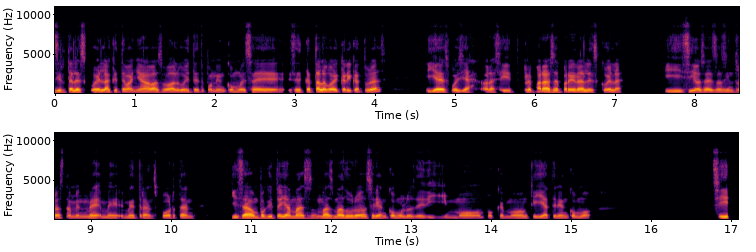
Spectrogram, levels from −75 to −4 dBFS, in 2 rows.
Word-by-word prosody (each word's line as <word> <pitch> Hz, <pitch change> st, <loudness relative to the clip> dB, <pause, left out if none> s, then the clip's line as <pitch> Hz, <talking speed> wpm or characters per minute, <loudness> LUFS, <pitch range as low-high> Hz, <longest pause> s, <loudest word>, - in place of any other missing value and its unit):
antes -, -, -7 dB
de 185 Hz, -, +3 dB
irte 170 Hz, +2 st, +2 dB
a -, -, +4 dB
la -, -, +8 dB
escuela, 135 Hz, +4 st, +3 dB
que -, -, -6 dB
te -, -, -3 dB
bañabas 115 Hz, +7 st, +1 dB
o 125 Hz, -, +1 dB
algo, 120 Hz, +7 st, +1 dB
y 170 Hz, -, -6 dB
te 125 Hz, -, -3 dB
te -, -, -16 dB
ponían 120 Hz, 0 st, -6 dB
como 155 Hz, +1 st, -2 dB
ese 145 Hz, -5 st, 0 dB
ese 165 Hz, 0 st, -3 dB
catálogo -, -, +5 dB
de -, -, +4 dB
caricaturas, -, -, +1 dB, 0.5 s
y 135 Hz, -, -7 dB
ya 130 Hz, -, +7 dB
después 135 Hz, +1 st, +4 dB
ya, -, -, -1 dB
ahora 120 Hz, -, -1 dB
sí, 120 Hz, -1 st, -5 dB
prepararse 145 Hz, +8 st, +3 dB
para 140 Hz, -, +2 dB
ir 145 Hz, -, +5 dB
a 155 Hz, -, +6 dB
la 135 Hz, -, +3 dB
escuela. 125 Hz, -2 st, -1 dB, 0.5 s
Y 130 Hz, +1 st, -4 dB
sí, 170 Hz, +7 st, -1 dB
o -, -, +4 dB
sea, 150 Hz, -, +1 dB
esas 175 Hz, +3 st, -3 dB
intros 175 Hz, +1 st, -2 dB
también 130 Hz, -3 st, -7 dB
me 155 Hz, +2 st, 0 dB
me 125 Hz, -2 st, -6 dB
me 130 Hz, -1 st, -4 dB
transportan. 120 Hz, +2 st, -4 dB, 0.4 s
Quizá 145 Hz, +3 st, +5 dB
un 155 Hz, -, +1 dB
poquito 185 Hz, 0 st, -1 dB
ya 175 Hz, -1 st, +4 dB
más 165 Hz, -1 st, 0 dB
más 155 Hz, +3 st, 0 dB
maduro 175 Hz, +1 st, +3 dB
serían 150 Hz, -6 st, -2 dB
como 150 Hz, 0 st, -2 dB
los 130 Hz, -1 st, -4 dB
de 115 Hz, -1 st, -6 dB
Digimon, 110 Hz, +3 st, -8 dB
Pokémon, 125 Hz, +2 st, -7 dB
que 125 Hz, -, -7 dB
ya 115 Hz, -2 st, -1 dB
tenían 120 Hz, +1 st, -6 dB
como 135 Hz, -, -6 dB, 1.5 s
Sí, 160 Hz, +1 st, +3 dB
135 Hz, 220 wpm, -23 LUFS, 125-165 Hz, 1.5 s, la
